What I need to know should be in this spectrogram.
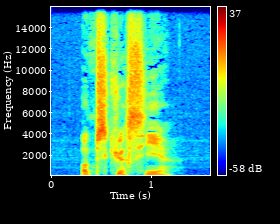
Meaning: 1. to darken (a colour) 2. to obscure, to blur 3. to obfuscate 4. to darken 5. to become obscure
- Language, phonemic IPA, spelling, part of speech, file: French, /ɔp.skyʁ.siʁ/, obscurcir, verb, Fr-obscurcir.ogg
